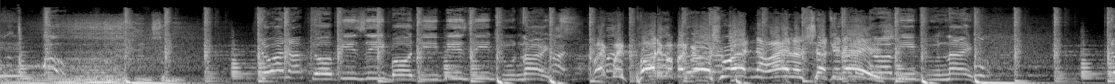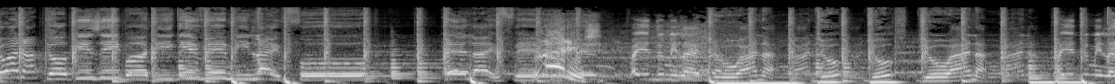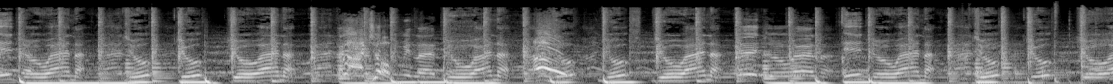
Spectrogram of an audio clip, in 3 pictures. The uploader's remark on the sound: Live audio from Island Saturdays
